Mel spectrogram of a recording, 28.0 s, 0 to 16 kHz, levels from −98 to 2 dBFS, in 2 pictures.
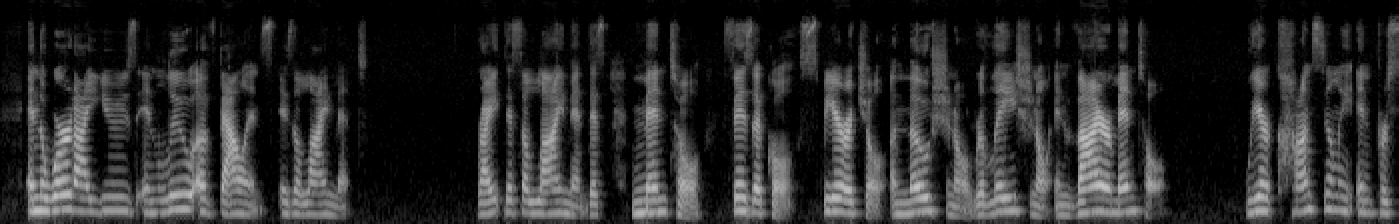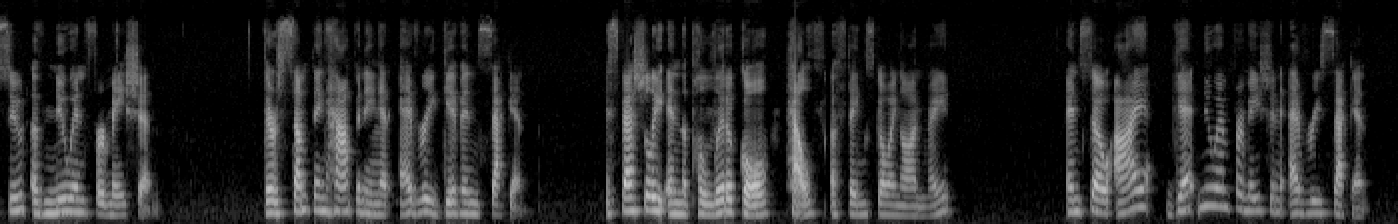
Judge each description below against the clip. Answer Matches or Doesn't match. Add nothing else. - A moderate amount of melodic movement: Matches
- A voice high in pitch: Matches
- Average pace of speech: Doesn't match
